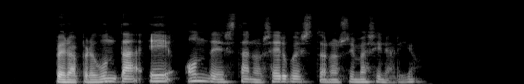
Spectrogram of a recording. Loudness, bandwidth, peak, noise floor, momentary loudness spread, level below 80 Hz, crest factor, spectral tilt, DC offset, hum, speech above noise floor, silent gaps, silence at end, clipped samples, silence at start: -25 LUFS; 11.5 kHz; -4 dBFS; -73 dBFS; 13 LU; -58 dBFS; 22 dB; -6 dB/octave; under 0.1%; none; 49 dB; none; 1.05 s; under 0.1%; 0.55 s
